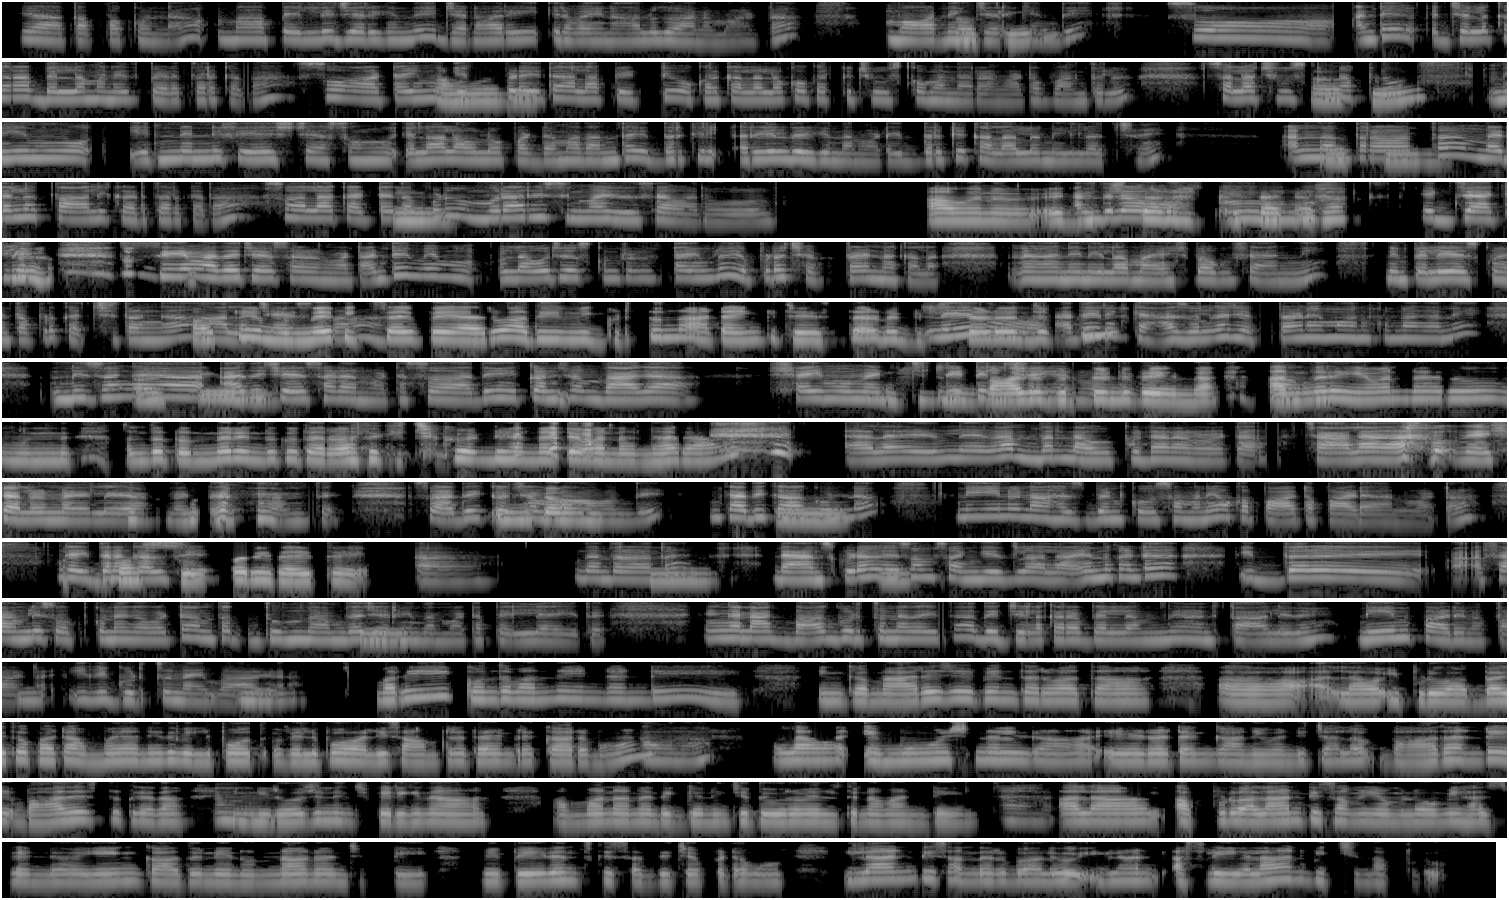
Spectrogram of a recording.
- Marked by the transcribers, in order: sniff; in English: "మార్నింగ్"; in English: "సో"; in English: "సో"; in English: "సో"; sniff; other background noise; in English: "ఫేస్"; in English: "లవ్‌లో"; in English: "రీల్"; in English: "అండ్"; in English: "సో"; tapping; giggle; in English: "ఎగ్జాక్ట్‌లి. సేమ్"; giggle; in English: "లవ్"; in English: "ఫ్యాన్‌ని"; in English: "క్యాజువల్‌గా"; in English: "సో"; in English: "షై మూమెంట్ లిటిల్ షై"; giggle; laugh; laughing while speaking: "చాలా వేషాలున్నయిలే అన్నట్టు అంతే"; giggle; in English: "సో"; in English: "హస్బెండ్"; in English: "సూపర్"; in English: "డ్యాన్స్"; in English: "సంగీత్‌లో"; in English: "ఫ్యామిలీస్"; in English: "అండ్"; in English: "ఎమోషనల్‌గా"; in English: "పేరెంట్స్‌కి"
- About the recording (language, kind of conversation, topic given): Telugu, podcast, మీ వివాహ దినాన్ని మీరు ఎలా గుర్తుంచుకున్నారు?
